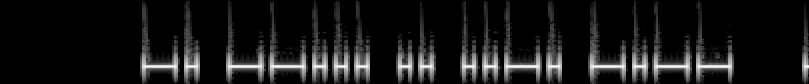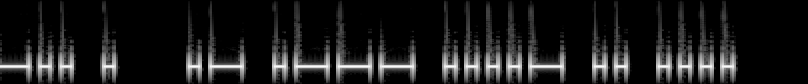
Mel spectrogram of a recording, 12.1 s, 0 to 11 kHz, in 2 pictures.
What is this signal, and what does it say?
Morse code, heard as a keyed tone, about 15 wpm, 700 Hz. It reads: N7IFY DE AJ4IH
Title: USA Callsign DE Callsign - 5 Characters - 15wpm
